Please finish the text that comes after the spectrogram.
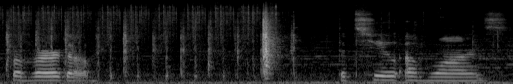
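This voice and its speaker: A woman with a blocked, stuffy nose speaks slowly and unhurriedly, her voice sitting a little low. She lays out tarot cards with soft reassurance, with clear music playing behind her. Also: flat delivery. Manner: gentle, reassuring, often checks in with "okay?". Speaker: tarot reader. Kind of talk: unscripted spiritual tarot reading.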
